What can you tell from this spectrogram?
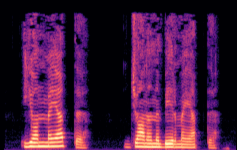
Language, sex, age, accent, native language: Uzbek, female, 35+, Samarqand, Uzbek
